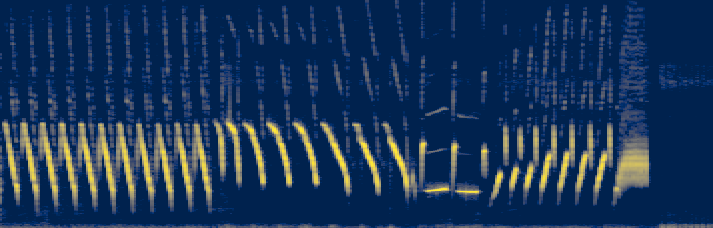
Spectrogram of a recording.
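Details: Canary song meant to get silent canaries going: a steady series of falling whistled sweeps about four per second, slowing, then short low whistles and a brief harsh buzz before quiet.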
